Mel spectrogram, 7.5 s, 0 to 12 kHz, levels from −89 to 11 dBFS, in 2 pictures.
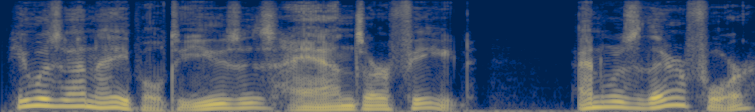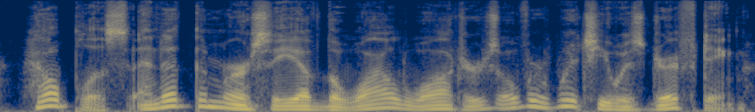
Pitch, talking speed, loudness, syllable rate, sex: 125 Hz, 205 wpm, -18 LUFS, 5.4 syllables/s, male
